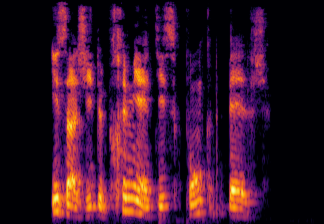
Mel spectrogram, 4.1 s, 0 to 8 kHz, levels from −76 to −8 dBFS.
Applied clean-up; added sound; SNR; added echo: neural mask model DeepFilterNet 3.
